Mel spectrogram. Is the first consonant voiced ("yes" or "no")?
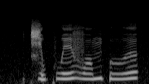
no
